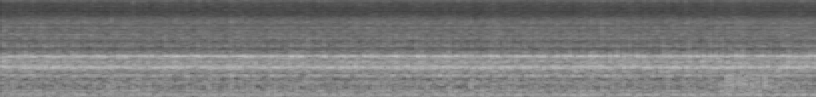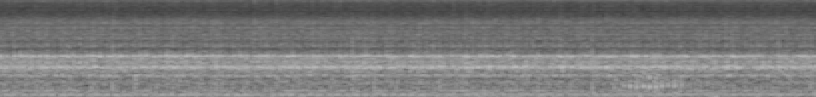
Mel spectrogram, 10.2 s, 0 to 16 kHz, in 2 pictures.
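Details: Air compressor that had jammed and stopped from a stone lodged in the valve against the piston, running after repair, pressure gauge near 1.7: a steady, even hum with a constant high note and no knocking; normal running.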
